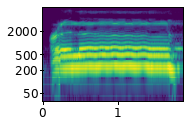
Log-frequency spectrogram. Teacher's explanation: mat yang bertemu dengan hamzah di lain kalimat, mat jaiz munfasil 4 harokat kita panjangkan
